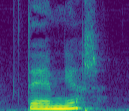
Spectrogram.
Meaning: almost, nearly
- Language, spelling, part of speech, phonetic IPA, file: Czech, téměř, adverb, [ˈtɛːmɲɛr̝̊], Cs-téměř.ogg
